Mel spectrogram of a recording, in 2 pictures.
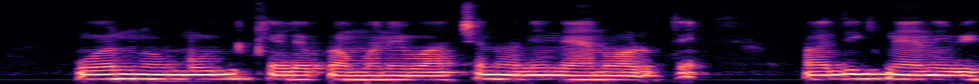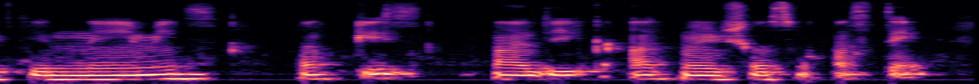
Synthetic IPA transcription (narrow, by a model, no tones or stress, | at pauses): ʋəɾnəmud̪keljapɾəmaɽ̃eʋat͡ʃənañinjanʋaɽut̪e | əd̪ʱiknjaniʋjək̚t̪iːnejmis | nəkːisad̪ʱikat̪məiʃʋəsuəst̪e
